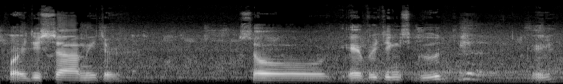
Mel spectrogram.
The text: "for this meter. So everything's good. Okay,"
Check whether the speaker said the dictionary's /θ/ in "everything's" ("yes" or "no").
no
